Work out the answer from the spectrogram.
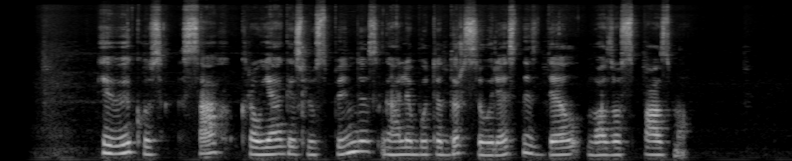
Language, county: Lithuanian, Vilnius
